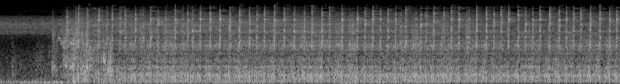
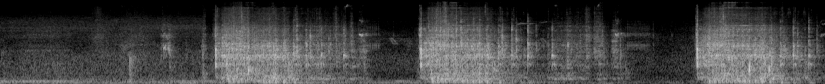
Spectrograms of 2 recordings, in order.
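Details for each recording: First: Stihl BR400 leaf blower, about 20 years old, after replacing the flooding carburetor with a cheap aftermarket one; fires on the first pull straight to a steady, even high-pitched buzz, no sputter or hunting, normal start and run. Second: Stihl BR400 leaf blower, about 20 years old, flooding every start attempt before carburetor replacement; three rounds of rapid pull-cord yanks with only brief coughs, never runs, flooding from faulty carb.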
